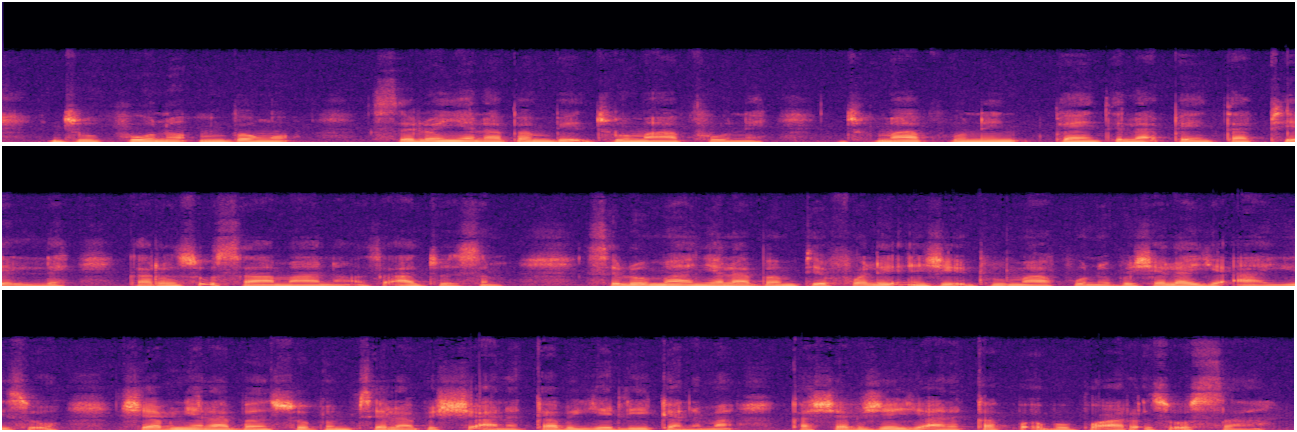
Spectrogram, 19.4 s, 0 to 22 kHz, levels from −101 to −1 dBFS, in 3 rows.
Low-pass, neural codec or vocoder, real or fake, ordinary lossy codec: 14.4 kHz; none; real; AAC, 64 kbps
